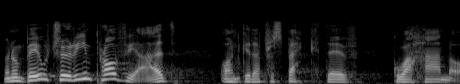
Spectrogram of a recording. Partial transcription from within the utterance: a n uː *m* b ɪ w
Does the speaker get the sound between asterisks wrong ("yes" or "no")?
yes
